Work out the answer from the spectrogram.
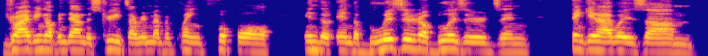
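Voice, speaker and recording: A college media relations director from Brooklyn, New York, this middle-aged man talks in a Brooklyn accent with a slightly high voice, fairly even intonation, and a moderate pace. As an interview guest he's chatty and self-deprecating, frequently repeating his words.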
